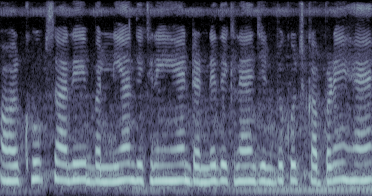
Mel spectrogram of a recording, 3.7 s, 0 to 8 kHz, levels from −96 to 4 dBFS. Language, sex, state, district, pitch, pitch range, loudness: Hindi, female, Uttar Pradesh, Varanasi, 240 Hz, 230-245 Hz, -23 LUFS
